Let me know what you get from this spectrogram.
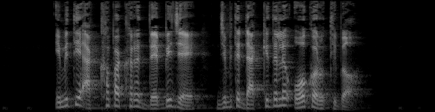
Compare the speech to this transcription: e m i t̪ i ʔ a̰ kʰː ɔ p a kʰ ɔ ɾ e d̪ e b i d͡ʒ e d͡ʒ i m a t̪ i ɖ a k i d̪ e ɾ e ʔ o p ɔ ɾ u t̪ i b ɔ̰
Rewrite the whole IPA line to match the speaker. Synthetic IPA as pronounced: i m i t̪ i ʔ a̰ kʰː ɔ p a kʰ ɔ ɾ e d̪ e b i d͡ʒ e d͡ʒ i m i t̪ i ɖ a k i d̪ e l e ʔ o k ɔ ɾ u t̪ʰ i b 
